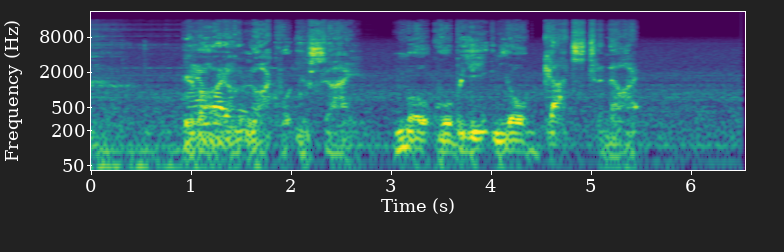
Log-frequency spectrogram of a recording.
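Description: A man talks casually close to a microphone.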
